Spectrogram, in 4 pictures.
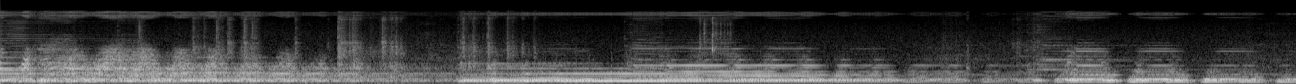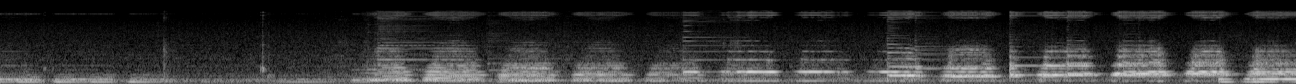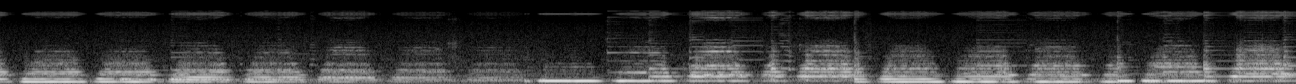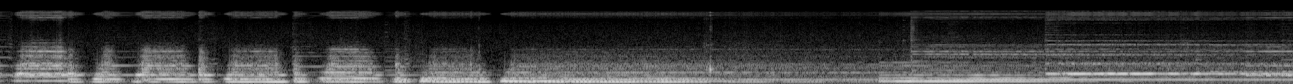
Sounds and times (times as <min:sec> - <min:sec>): Music: 0:00.0 - 0:51.8.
